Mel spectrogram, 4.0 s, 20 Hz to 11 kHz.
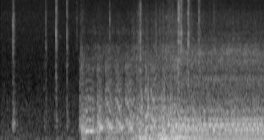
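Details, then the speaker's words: VW T4 van started after sitting most of the winter: a few light clicks, then a loud deep idle rumble because the rear exhaust silencer is completely sheared and just hanging on, causing the rattling noise. "it's just hung on and that was what was causing the noise on the way back from leyland's farm completely sheared"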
